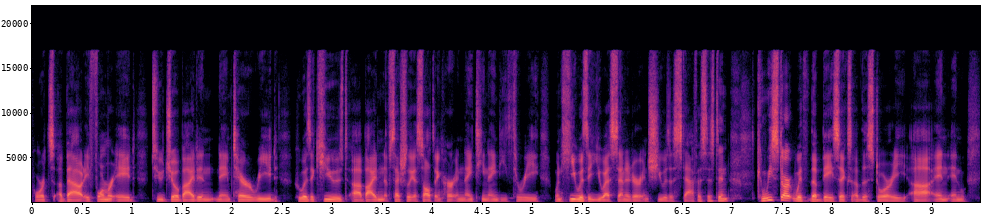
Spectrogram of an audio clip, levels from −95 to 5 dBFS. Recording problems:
wrong speed and pitch; too fast and too high; 1.5 times normal speed

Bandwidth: 17 kHz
